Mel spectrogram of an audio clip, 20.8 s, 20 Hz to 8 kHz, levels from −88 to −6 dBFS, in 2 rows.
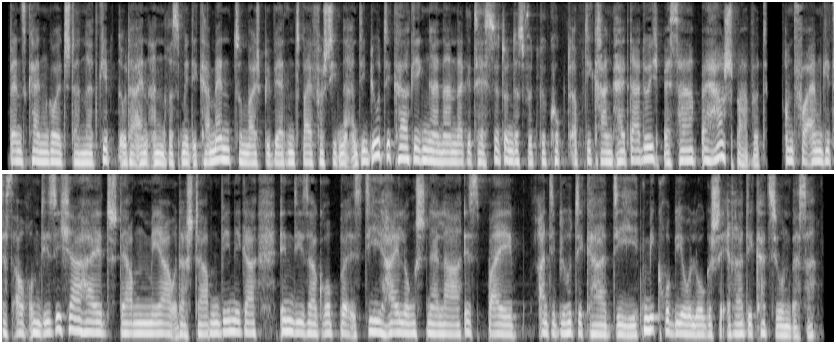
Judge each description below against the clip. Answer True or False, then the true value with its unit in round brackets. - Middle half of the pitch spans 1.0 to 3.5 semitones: True (2.7 semitones)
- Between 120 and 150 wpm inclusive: False (160 wpm)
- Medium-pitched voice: False (130 Hz)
